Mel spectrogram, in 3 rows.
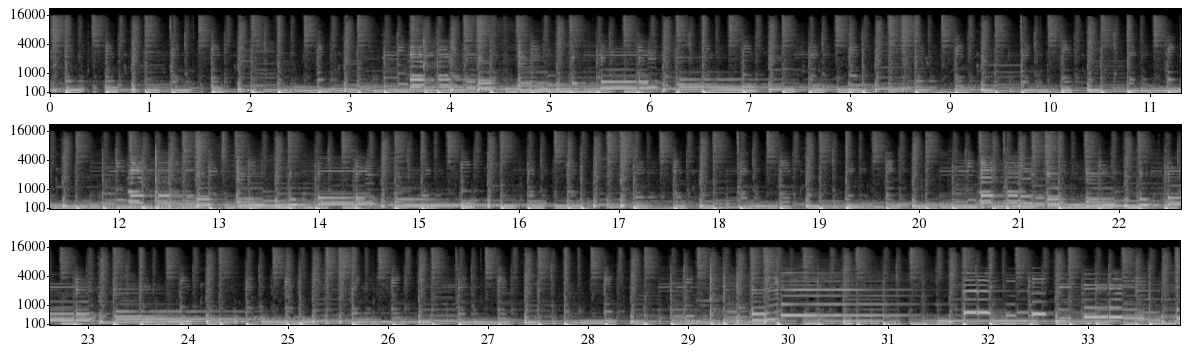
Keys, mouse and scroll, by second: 2.4-2.8 scroll up 2, 2.8 click, 3.2 middle click, 4.0 Tab, 4.3 middle click, 4.5 scroll up 1, 4.8 shift+middle click, 5.4 n, 5.7-6.1 scroll up 2, 6.1 shift+middle click, 6.3 scroll down 3, 6.6 middle click, 7.3-7.7 scroll up 2, 7.7 middle click, 8.3-8.6 scroll down 2, 8.6-10.3 shift+middle drag, 10.3-10.8 scroll up 1, 10.8 scroll down 1, 11.8 click, 12.6 s, 15.1 click, 16.9 click, 17.7-25.4 drag, 25.4 space, 26.5-30.5 drag, 30.9 Tab, 31.6 click, 31.9-33.1 middle drag, 33.1 click.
